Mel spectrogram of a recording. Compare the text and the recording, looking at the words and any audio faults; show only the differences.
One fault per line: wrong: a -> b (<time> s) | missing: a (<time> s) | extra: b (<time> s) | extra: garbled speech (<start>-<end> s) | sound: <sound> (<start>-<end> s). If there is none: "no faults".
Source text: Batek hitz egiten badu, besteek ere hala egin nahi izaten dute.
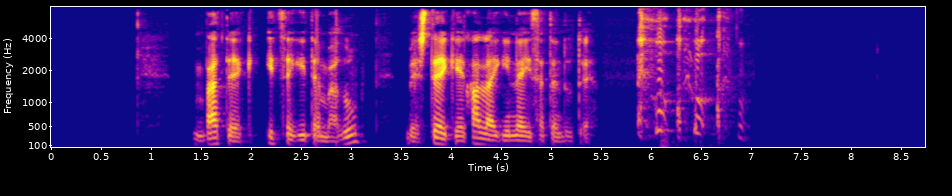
missing: ere (4.1 s)
sound: cough (5.9-7.0 s)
